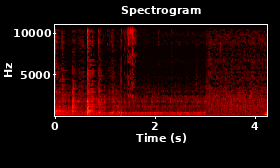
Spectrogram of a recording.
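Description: Metal lid clinking against an aluminium kadai as it is handled: a few light clinks, then a sharper clank just over a second in that rings on for about two seconds.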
